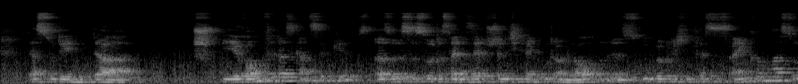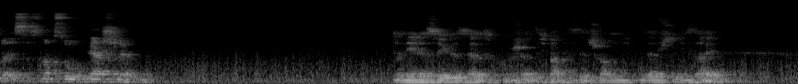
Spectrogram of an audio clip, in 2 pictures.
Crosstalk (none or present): none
